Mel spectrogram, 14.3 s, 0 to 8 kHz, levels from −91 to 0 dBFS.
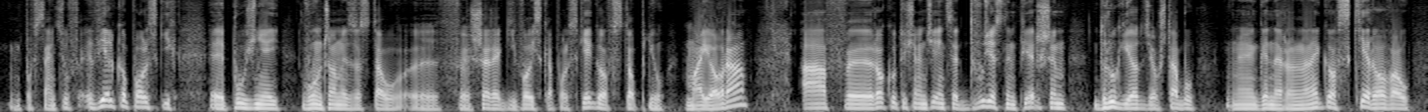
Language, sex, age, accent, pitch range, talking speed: Polish, male, 40-59, native, 95-125 Hz, 90 wpm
